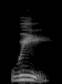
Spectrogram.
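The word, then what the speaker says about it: 위: But in Korean, it's simply we, we. You don't really put that extra air behind your upper lip.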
